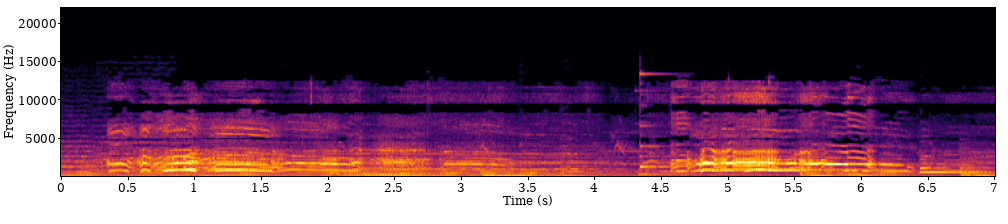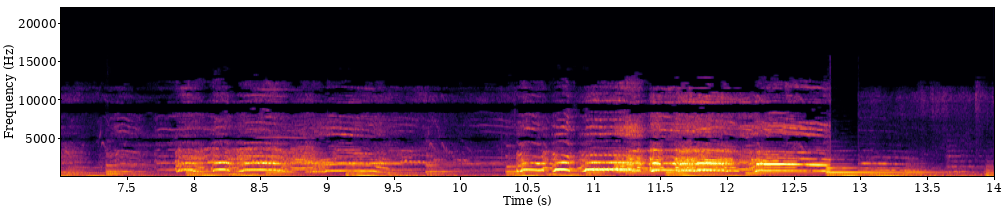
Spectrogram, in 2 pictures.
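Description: Game rooster crowing four times, a few seconds apart, over background music with a steady beat.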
